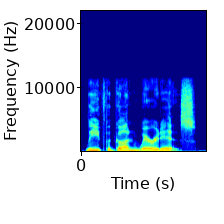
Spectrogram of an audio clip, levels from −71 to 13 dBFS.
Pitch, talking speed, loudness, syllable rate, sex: 200 Hz, 215 wpm, -16 LUFS, 5.5 syllables/s, female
